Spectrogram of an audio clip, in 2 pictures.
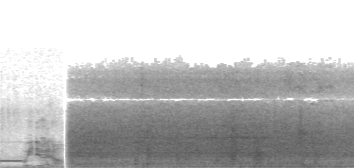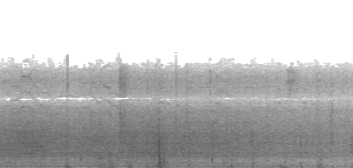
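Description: An off-road vehicle's engine rumbles loudly nearby.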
